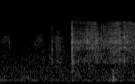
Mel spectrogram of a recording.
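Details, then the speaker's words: LEYDUN Usopp AliExpress casting reel spun by hand after tightening with a screwdriver: dry, hissing scrape instead of a clean whir as the spool rubs; magnetic and friction brake adjustment give poor precision. "Écoute, c'est pas très joli comme bruit."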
